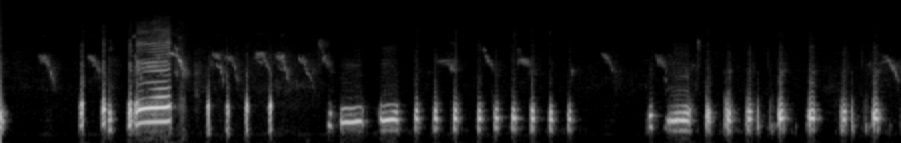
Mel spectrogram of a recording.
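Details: Chicken cackling and clucking: a loud, harsh harmonic squawk early, then rapid low clucks, two nasal drawn notes, and a long fast series of clucks, with high peeping chirps above.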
